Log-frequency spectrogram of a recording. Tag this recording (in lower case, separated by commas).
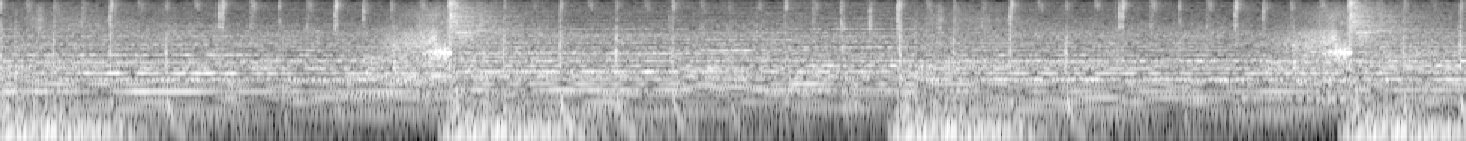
music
